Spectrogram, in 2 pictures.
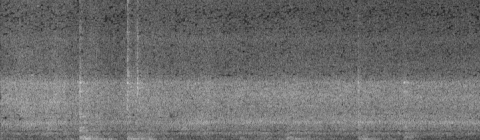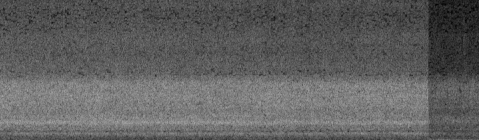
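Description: Onion, capsicum and tomato fry in a pan with a steady, loud sizzle and hiss throughout, a few soft stirring knocks near the start, and the frying dropping slightly at the very end.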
